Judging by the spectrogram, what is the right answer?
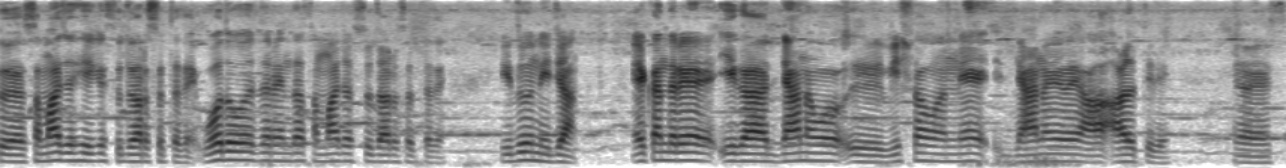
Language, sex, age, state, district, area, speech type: Kannada, male, 18-30, Karnataka, Tumkur, rural, spontaneous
